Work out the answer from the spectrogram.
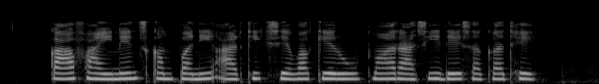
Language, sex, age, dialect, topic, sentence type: Chhattisgarhi, female, 18-24, Western/Budati/Khatahi, banking, question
